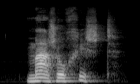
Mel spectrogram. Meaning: 1. a masochist 2. a glutton for punishment
- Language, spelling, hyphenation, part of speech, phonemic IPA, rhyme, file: Dutch, masochist, ma‧so‧chist, noun, /ˌmaː.soːˈxɪst/, -ɪst, Nl-masochist.ogg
